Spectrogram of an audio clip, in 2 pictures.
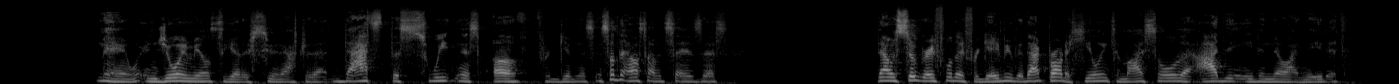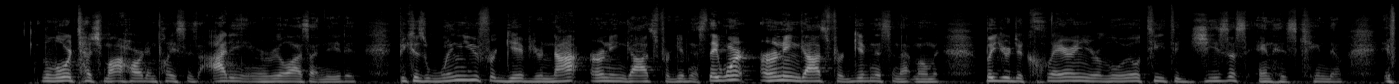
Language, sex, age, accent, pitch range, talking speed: English, male, 40-59, American, 115-160 Hz, 180 wpm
